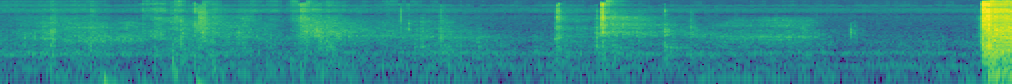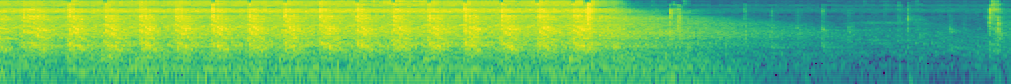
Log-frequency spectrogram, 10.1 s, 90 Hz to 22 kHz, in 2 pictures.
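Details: Nissan Navara D22 in for crank-no-start, timing chains and injector pump already replaced, injector pump disconnected so it cranks without starting: after quiet background, brisk three-second crank with even compression pulses, no grinding or clicking; starter sounds healthy.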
